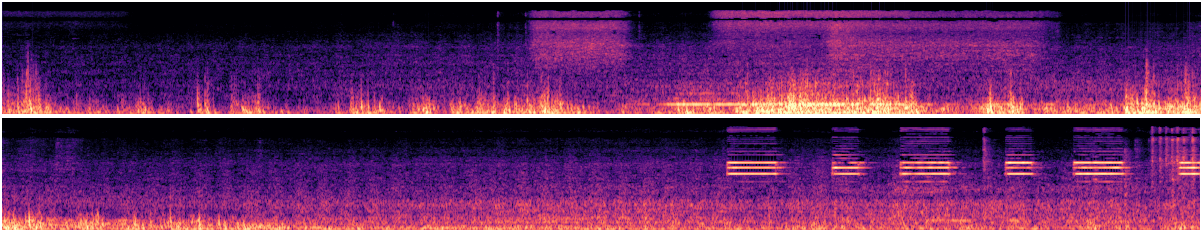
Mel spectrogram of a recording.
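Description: An old train rumbles and clatters along the rails.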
